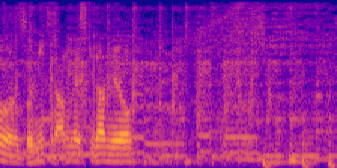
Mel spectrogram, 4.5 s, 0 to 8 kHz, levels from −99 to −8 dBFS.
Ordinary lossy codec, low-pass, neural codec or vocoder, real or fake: none; none; codec, 16 kHz, 8 kbps, FreqCodec, smaller model; fake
